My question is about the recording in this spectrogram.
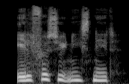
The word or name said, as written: elforsyningsnet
